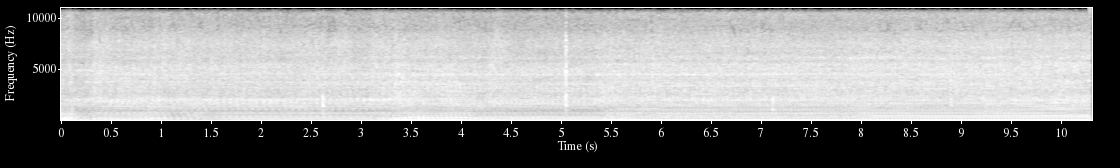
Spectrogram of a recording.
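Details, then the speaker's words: Sailboat diesel after replacing the Morse throttle cable because it was not reaching full RPM: a low, steady drone climbs twice, then holds a strong, even beat at full RPM with no stumbling; the tachometer wire may be loose. "now that's full RPM so the tachometer wire might be loose but I'm happy with a throttle cable"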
